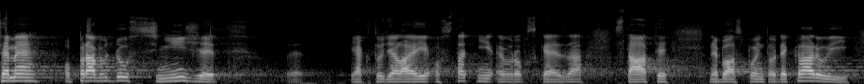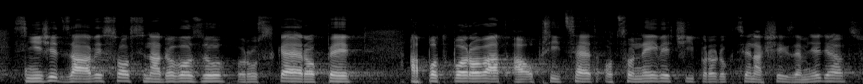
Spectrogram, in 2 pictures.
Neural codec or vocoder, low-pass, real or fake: none; 14.4 kHz; real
